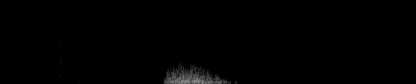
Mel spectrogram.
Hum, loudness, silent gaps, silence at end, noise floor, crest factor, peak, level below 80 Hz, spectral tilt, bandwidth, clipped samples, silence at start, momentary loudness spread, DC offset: none; -42 LUFS; none; 1.85 s; -78 dBFS; 20 dB; -28 dBFS; -56 dBFS; -10 dB/octave; 11 kHz; under 0.1%; 1.65 s; 19 LU; under 0.1%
